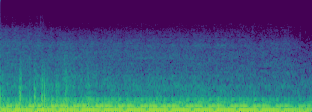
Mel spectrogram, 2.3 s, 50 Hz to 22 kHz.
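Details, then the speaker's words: 2020 Jeep Gladiator broken down at night, idling: deep, lumpy idle with a steady stumble, a cam-like lope from a cylinder misfire, not yet diagnosed. "it actually sounds pretty good i'm not gonna lie but something's not too happy in there"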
